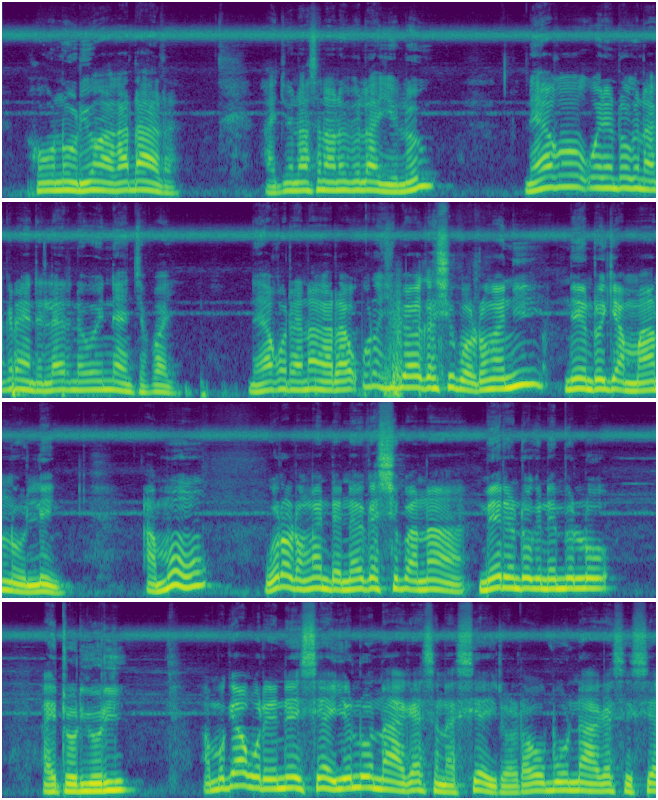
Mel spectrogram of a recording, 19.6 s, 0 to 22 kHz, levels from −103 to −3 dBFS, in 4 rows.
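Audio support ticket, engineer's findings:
Listened to the full speech clip; nothing stood out, no findings to log.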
